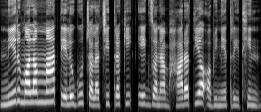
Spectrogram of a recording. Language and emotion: Nepali, neutral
